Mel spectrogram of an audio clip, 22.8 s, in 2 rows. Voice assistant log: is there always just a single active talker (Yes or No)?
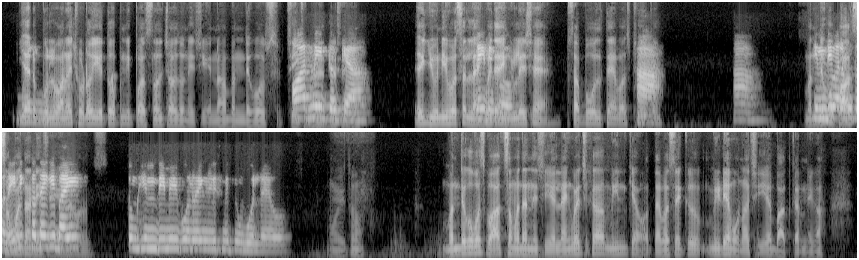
No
